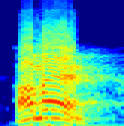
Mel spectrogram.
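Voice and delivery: high, loud stop command; shout. Acted. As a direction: shout it out to halt the donkey. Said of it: "So he shouts".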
